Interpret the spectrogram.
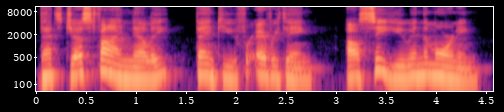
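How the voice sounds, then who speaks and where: A man voicing a gracious, gentle elderly grandmother in a storybook, polite and appreciative. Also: on the high side, normal speed, close to an everyday voice. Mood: kindly.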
